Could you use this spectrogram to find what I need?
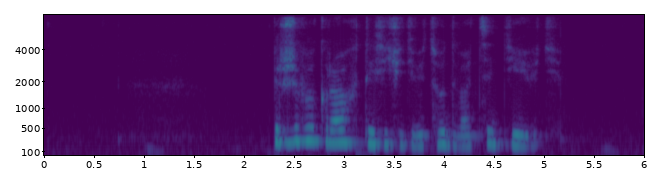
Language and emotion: Russian, neutral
